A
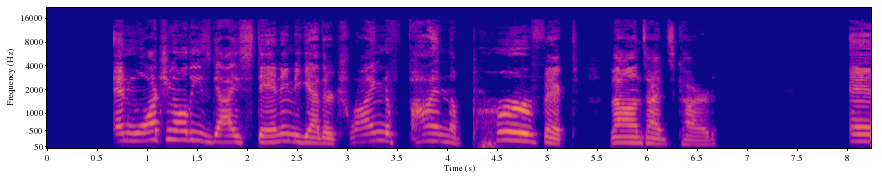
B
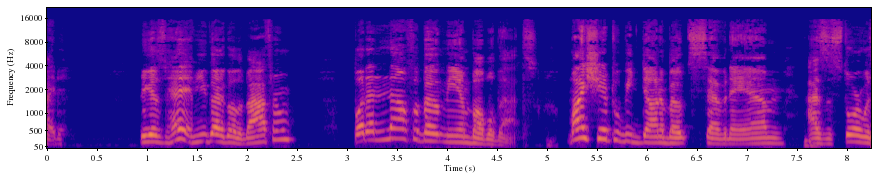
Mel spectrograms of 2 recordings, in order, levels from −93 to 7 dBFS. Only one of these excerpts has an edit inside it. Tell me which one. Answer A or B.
B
